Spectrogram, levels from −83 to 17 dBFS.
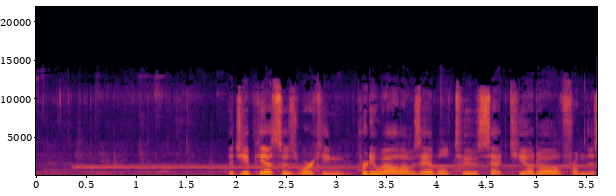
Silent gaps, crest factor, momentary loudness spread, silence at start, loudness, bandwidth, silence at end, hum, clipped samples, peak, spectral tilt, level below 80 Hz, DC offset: none; 18 dB; 19 LU; 0 s; -17 LUFS; 14 kHz; 0 s; none; under 0.1%; 0 dBFS; -3.5 dB/octave; -56 dBFS; under 0.1%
